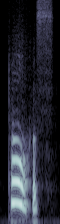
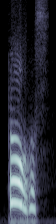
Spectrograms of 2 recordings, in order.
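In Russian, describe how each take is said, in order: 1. Средний согласный — звонкий щелевой g. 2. Средний согласный — звонкий щелевой g.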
